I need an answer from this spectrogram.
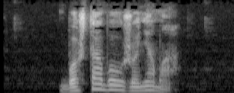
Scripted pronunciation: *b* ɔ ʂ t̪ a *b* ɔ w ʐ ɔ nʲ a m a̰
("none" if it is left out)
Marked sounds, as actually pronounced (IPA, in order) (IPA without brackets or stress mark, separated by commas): b, b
